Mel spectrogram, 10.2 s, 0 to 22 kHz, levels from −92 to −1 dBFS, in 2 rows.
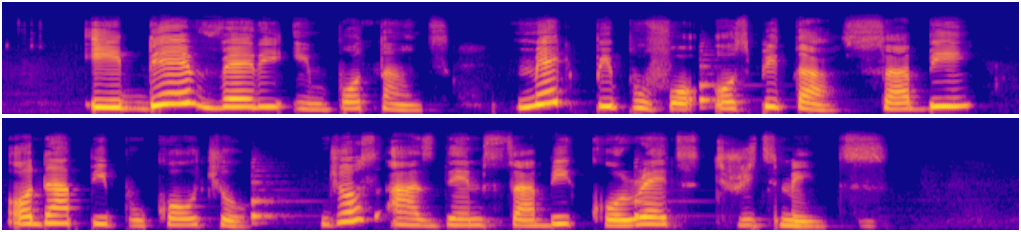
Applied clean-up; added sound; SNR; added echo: none; Bowed string instrument; 19 dB; none.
